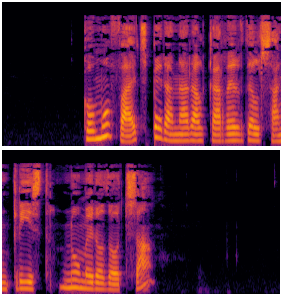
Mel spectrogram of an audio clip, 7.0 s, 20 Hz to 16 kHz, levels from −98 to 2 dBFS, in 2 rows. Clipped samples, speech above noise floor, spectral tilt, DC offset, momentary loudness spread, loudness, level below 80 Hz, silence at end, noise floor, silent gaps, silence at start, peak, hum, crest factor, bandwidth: under 0.1%; 61 dB; -2.5 dB/octave; under 0.1%; 8 LU; -21 LUFS; -68 dBFS; 1.6 s; -83 dBFS; none; 1.05 s; -4 dBFS; none; 20 dB; 11.5 kHz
